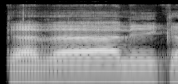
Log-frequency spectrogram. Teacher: زال کو پڑھتے وقت زبان تھوڑی سی باہر نکالیں گے، کڑا زبر ہے، الف کے برابر کھینچنا ہے، اس کاف کو باریک کرنا ہے، اس یا میں سختی کریں گے، دبائیں گے تشدید کی وجہ سے۔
